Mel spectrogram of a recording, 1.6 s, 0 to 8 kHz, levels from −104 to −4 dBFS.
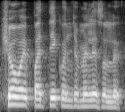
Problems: constant background noise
